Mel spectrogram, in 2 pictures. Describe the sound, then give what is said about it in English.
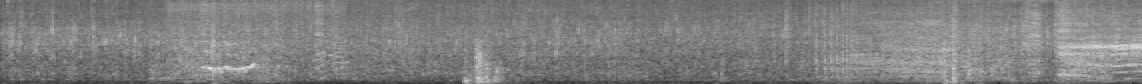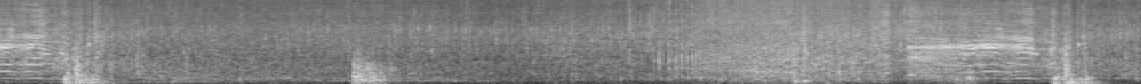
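A water-powered wooden mortar (karausu) at the Onta Pottery Village in Japan creaks as its scoop, filled from the river, weighs down the timber, then pounds soil with heavy thuds every few seconds, over a steady rush of flowing water. No one speaks. “When the scoop is full, it weighs down the timber, making that creaking sound until the water drains out and the other end of the karausu comes crashing down, pounding the soil.”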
